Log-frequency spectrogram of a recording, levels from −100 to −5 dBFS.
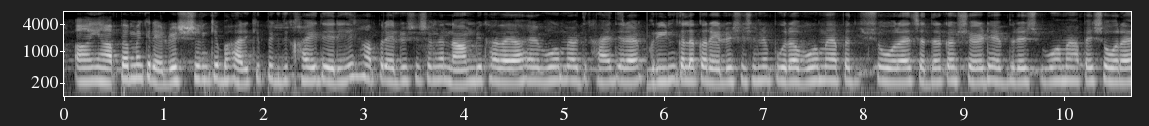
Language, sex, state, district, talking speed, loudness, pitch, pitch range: Hindi, female, Jharkhand, Sahebganj, 320 wpm, -30 LUFS, 225 Hz, 220-230 Hz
